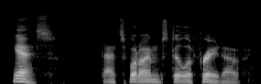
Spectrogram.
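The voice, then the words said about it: Deadpan, flat delivery. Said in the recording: “deadpanned”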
